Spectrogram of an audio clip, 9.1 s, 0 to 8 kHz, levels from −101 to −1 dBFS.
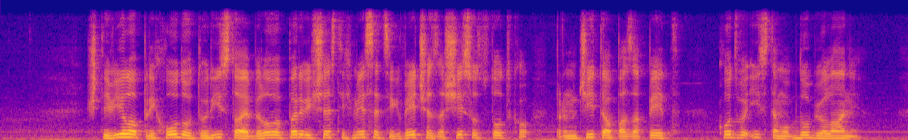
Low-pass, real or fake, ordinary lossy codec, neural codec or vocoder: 7.2 kHz; real; none; none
